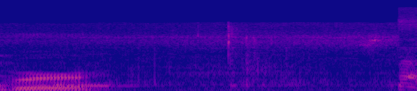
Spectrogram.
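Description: Sprite poured from a can onto a bowl of dry cereal, a faint fizzing hiss with a couple of small clicks. A short voiced sound is heard in the first half-second.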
